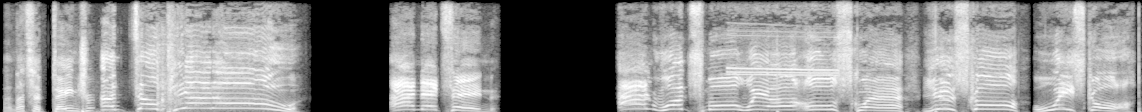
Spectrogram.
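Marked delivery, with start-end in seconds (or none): 1.1-3.0 Piero stretched high and slow; excited shout. Real, not acted. Big chance called. 3.9-11.3 high, slow crying shout of joy; goal shout. Real, not acted. Equaliser called.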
